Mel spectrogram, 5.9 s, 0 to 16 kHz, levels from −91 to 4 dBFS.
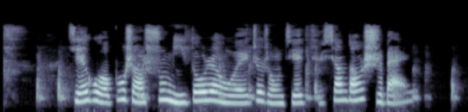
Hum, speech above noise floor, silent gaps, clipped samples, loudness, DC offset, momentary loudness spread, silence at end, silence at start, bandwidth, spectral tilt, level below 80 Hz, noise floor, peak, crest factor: none; 21 dB; none; under 0.1%; -15 LUFS; under 0.1%; 22 LU; 0.15 s; 0.05 s; 7.8 kHz; -3.5 dB/octave; -62 dBFS; -36 dBFS; -2 dBFS; 14 dB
